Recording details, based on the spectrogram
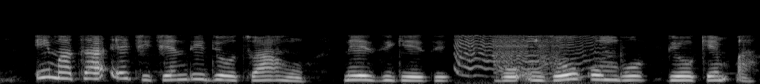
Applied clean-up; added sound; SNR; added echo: none; Cupboard open or close / Door; 14 dB; none.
